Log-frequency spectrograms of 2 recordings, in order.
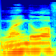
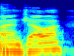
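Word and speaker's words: Langella: can't I believe he pronounced his last name langala Frank langala or langela is it langela yeah langela his portrayal of Skeletor especially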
